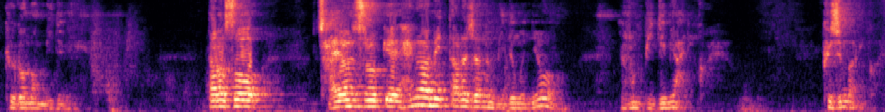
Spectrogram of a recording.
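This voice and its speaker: A man's voice: medium pitch, expressive, fairly quick, pauses often, a little hiss or hum. A man pastor preaching a sermon in a conversational way, repeating his phrases and putting questions to the congregation. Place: church sanctuary. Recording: roomy church echo.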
